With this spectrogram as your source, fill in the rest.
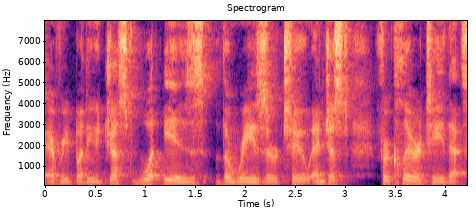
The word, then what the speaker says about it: Raizer II: Just what is the Razer 2? And just for clarity, that's spelled R A I Z or Z E R2.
